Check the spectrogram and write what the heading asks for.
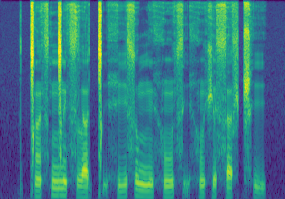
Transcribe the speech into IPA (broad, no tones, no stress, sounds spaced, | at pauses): ǀ ɐ̃ s ŋ͡ǀ ĩ s l ɐ ǀ ḭ h i s u ŋ ĩ h ũ s ḭ h ũ ʃ ɪ s ɐ s ʈ͡ʂʰ i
